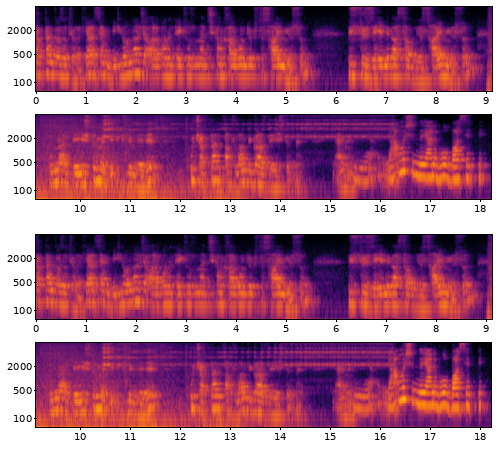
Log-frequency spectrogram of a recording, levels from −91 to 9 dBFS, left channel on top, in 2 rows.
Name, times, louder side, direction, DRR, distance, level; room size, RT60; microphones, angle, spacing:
voice 1, 0.0-5.9 6.2-9.1 9.4-11.6 12.2-14.4 15.1-15.5, left 1 dB, 45° left, 4.6 m, -29 dB
Boom, 9.0-14.6, equal, 5° right, 2.0 m, -38 dB
Coin (dropping), 10.4-16.3, right 6 dB, 85° right, 2.9 m, -40 dB
voice 2, 15.5-18.0, right 2 dB, 65° right, 0.9 m, -24 dB
17.0 x 8.1 x 2.7 m
head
